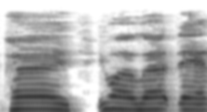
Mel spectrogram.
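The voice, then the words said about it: Unconvincing imitation of women. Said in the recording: “if that's your imitation of them, those weren't girls, dude.”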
